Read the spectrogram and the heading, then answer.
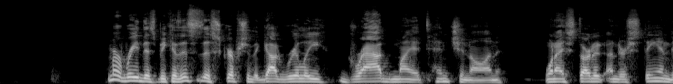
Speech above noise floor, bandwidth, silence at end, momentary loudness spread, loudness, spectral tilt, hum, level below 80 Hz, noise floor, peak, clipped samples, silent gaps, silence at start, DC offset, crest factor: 58 dB; 14.5 kHz; 0 s; 8 LU; -20 LUFS; -5.5 dB/octave; none; -68 dBFS; -78 dBFS; -2 dBFS; under 0.1%; none; 1.1 s; under 0.1%; 18 dB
